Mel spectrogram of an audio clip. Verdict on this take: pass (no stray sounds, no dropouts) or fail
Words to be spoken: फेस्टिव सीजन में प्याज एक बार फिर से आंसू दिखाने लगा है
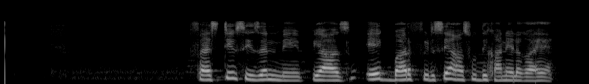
pass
